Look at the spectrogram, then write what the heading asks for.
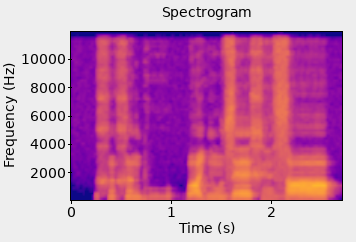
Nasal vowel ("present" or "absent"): present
